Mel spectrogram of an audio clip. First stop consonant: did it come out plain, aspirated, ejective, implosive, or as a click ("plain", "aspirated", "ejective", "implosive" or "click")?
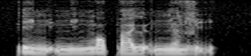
plain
